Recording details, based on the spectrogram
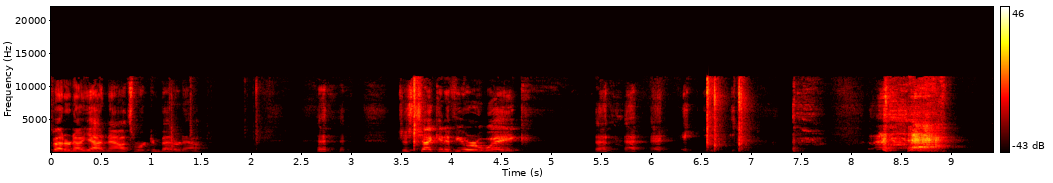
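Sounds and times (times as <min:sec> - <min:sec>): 
speech: 0:00.0 - 0:01.6, 0:02.6 - 0:04.8, 0:05.4 - 0:06.4
person coughing: 0:07.4 - 0:09.2.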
